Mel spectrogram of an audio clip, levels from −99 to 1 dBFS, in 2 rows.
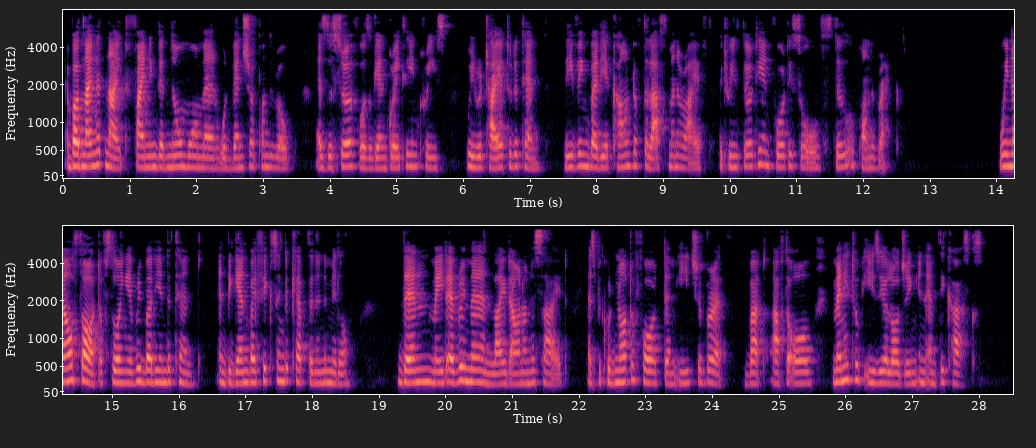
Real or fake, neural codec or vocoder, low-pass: real; none; 7.2 kHz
